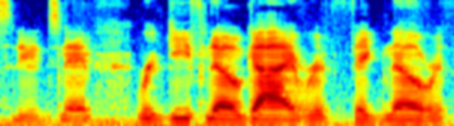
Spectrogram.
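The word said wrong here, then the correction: Rengifo: Renjifo. Luis Renjifo. Just the G is an H.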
